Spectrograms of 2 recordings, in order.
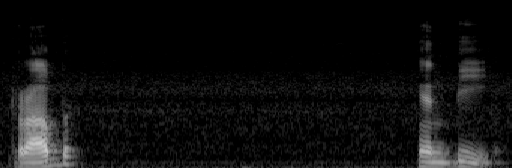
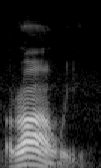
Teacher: Well, that beth again is having to perform double duty, so that we know there's two of them. It's going to be doubled. It's going to go hard. It's going to be that b, not the w sound.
